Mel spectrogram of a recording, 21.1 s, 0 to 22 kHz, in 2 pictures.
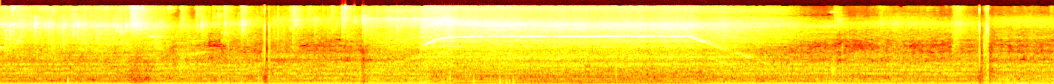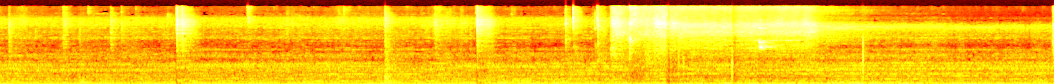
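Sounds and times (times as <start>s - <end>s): steady low rumble: 1.7s - 6.3s, 6.9s - 21.0s
hand dryer blower whining: 3.6s - 8.2s.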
